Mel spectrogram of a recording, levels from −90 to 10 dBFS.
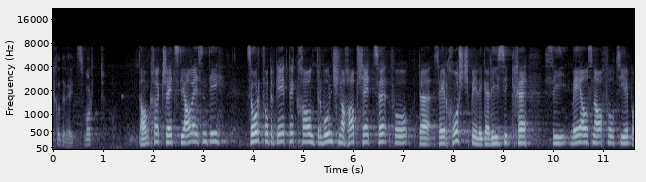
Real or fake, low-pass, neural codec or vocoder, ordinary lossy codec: real; 7.2 kHz; none; none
